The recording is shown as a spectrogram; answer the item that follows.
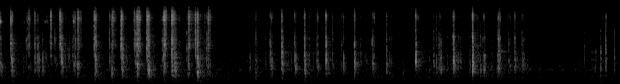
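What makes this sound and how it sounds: Fingertips type rapidly on the right-side keys and letter keys of a full-size black plastic membrane keyboard with a hollow housing. The result is a quick, uneven run of bright, dry clicks with a short pause around the two-second mark before the typing resumes and thins out toward the end.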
